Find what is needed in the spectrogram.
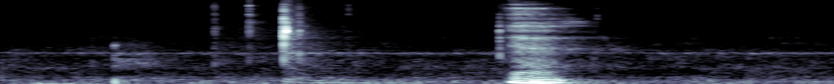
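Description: Near silence, broken by a few faint clicks a little over a second in and a short sigh from a man about two and a half seconds in.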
